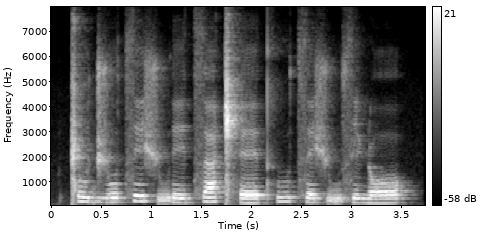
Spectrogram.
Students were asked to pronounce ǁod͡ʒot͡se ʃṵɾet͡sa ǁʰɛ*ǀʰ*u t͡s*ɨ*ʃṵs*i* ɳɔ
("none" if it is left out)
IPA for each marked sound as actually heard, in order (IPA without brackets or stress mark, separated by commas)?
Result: t̪ʰ, ɛ, i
